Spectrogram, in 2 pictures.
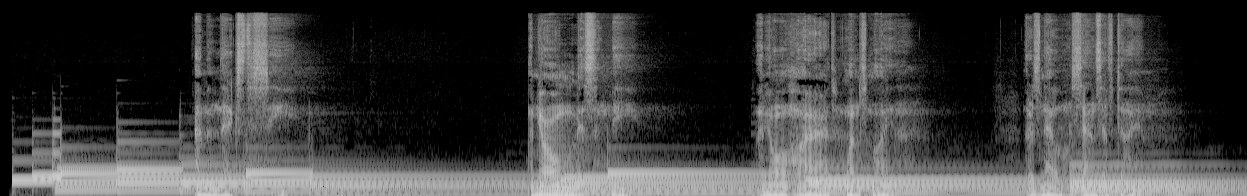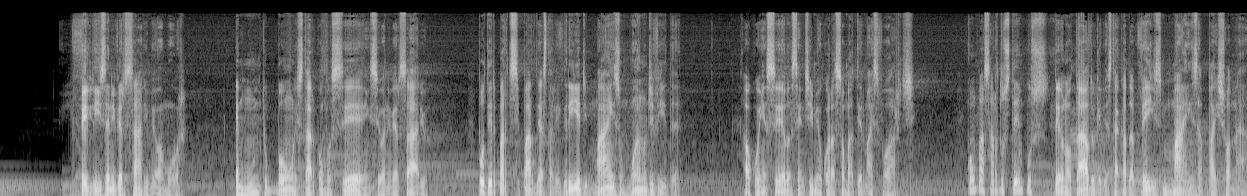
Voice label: aniversario PARA QUEM GOSTA MASC, telemensagem aniversario diversos

